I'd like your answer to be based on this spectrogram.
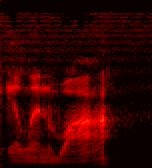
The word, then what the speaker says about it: Illinois: And then this weekend we'll be headed up to Tinley Park, Illinois. Did you know that's how you pronounce Illinois? It's French.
